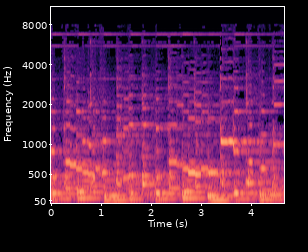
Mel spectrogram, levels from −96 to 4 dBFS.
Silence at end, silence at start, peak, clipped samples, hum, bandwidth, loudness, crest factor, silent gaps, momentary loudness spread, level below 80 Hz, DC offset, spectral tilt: 0 s; 0 s; -6 dBFS; under 0.1%; none; 7.2 kHz; -20 LUFS; 14 dB; none; 5 LU; -30 dBFS; under 0.1%; -8 dB/octave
